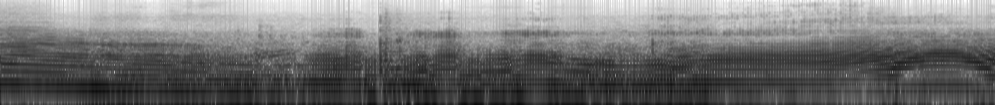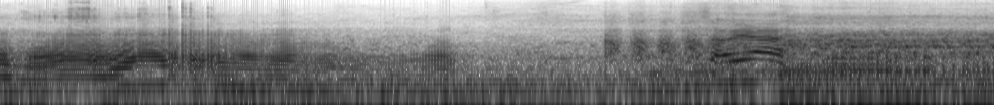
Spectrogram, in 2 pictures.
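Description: High-powered cars revving at a night car meet in Eden Car Park, engines rising and falling in long sweeping revs, loud and close, with a person talking briefly.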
